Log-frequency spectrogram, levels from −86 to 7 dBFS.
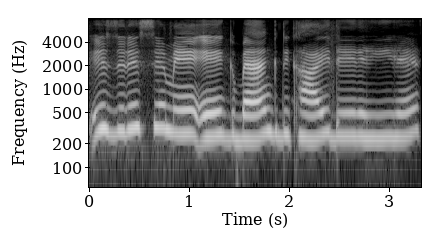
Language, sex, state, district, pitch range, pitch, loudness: Hindi, female, Jharkhand, Ranchi, 240-280 Hz, 255 Hz, -17 LUFS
